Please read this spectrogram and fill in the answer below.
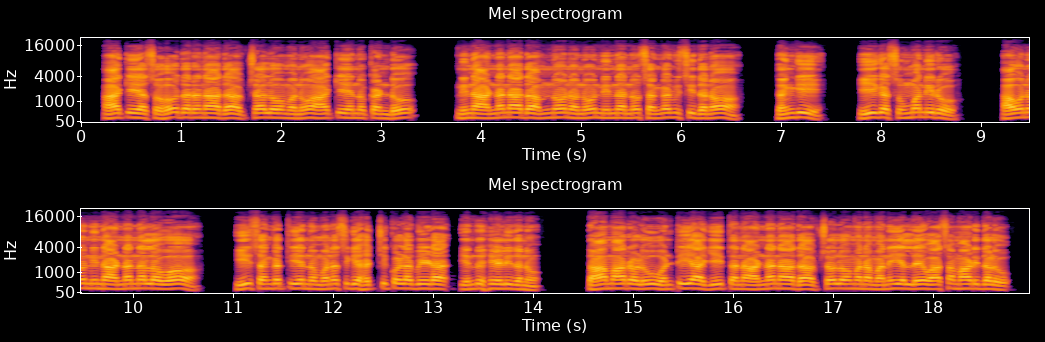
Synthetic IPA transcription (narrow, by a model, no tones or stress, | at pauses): aːk̬ɛjɐsɐɦɔːd̪ɐɾɐnaːd̪ɐːpʂaːloːmɐnuaːkɛjɐnːukɐɳɖu | ninːɐːɳːɐnaːd̪ɐːmnoːnɐnuninːɐnːusɐŋɡɐmisid̪ɐnoː | t̪ɐŋɡi | iːɡɐsumːɐniɾu | ɐʋɐnuninːɐːɳːɐnːɐlːɐʋoː | iːsɐŋɡɐt̪ijɐnːumɐnɐsiɡe̞ɦɐt͡ʃːikɔɭːɐbɛːɽɐe̞nd̪uɦeːɭid̪ɐnu | t̪aːmaːɾɐɭuoɳʈijaːɡit̪ɐnːɐːɳːɐnaːd̪ɐːpʂalɔːmɐnɐmɐnɛjɐlːeʋaːsɐmaːɽid̪ɐɭu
